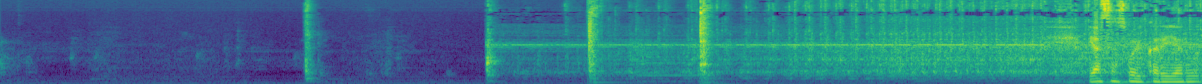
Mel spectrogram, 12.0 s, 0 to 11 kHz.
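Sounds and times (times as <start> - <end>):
sewing machine running: 5.1 - 12.0.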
